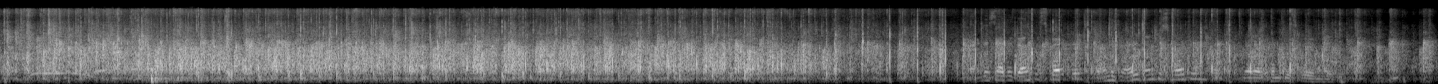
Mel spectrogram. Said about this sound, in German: Ich hoffe, ihr habt euch den dicksten Applaus noch aufgespart. Ich hoffe, die Handflächen tun noch nicht weh und ich hoffe, sie tun es in 5 Minuten.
